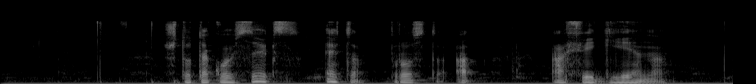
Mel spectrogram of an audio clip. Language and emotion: Russian, positive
